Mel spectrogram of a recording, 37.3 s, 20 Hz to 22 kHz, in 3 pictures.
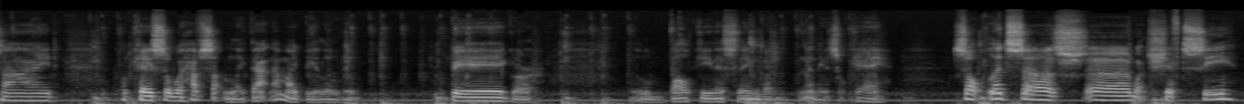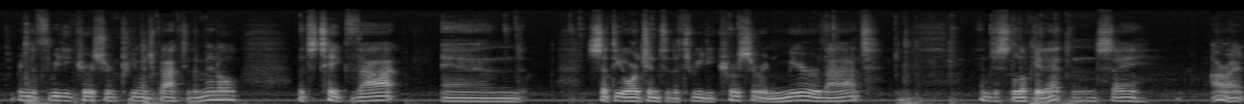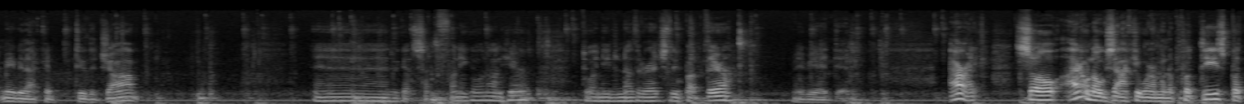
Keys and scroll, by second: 1.2 alt+n, 7.5 alt+a, 11.5 shift+c, 12.7 KP_7, 21.5 alt+a, 28.4 Tab, 29.2 alt+a, 30.4 ctrl+r, 31.8 Tab, 32.3 alt+a, 35.1 KP_7, 36.7 Tab, 36.9 a.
